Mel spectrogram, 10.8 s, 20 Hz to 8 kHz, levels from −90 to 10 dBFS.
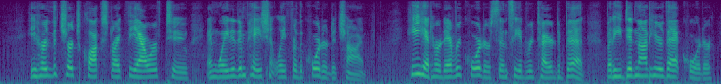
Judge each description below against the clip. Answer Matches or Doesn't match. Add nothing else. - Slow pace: Doesn't match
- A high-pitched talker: Matches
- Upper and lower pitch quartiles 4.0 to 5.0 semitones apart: Doesn't match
